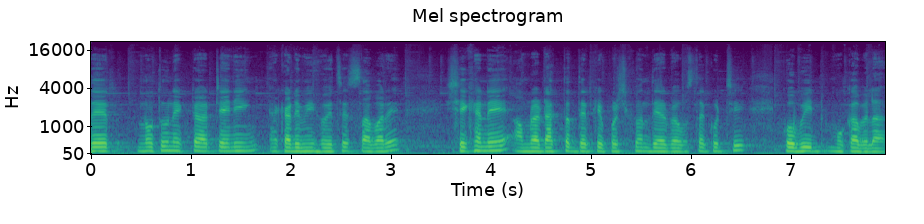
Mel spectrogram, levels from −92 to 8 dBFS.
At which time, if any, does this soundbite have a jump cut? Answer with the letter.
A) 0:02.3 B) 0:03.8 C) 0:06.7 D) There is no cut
C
